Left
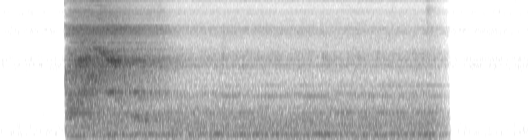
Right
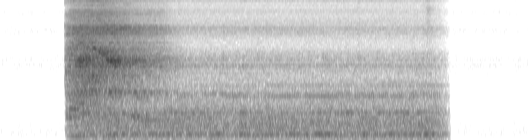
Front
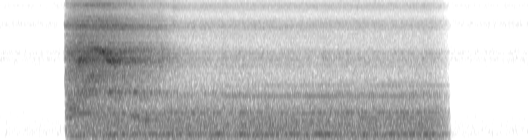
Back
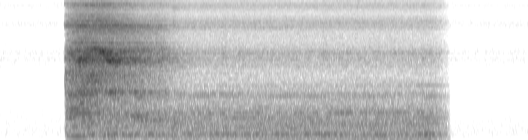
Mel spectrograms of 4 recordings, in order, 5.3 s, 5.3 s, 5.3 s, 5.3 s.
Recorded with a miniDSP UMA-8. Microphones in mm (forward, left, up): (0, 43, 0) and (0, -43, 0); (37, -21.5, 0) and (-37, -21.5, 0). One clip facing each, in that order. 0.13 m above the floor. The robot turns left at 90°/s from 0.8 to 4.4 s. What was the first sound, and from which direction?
Sawing, 135° left.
